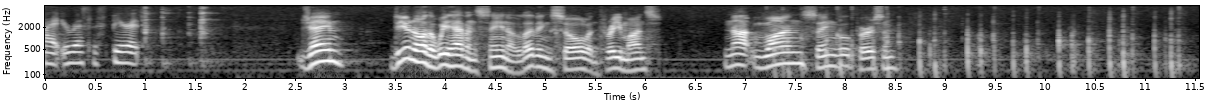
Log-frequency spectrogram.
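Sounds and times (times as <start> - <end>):
speech: 0.0 - 1.2, 2.5 - 6.2, 6.8 - 8.6
horse hooves clip-clopping: 7.3 - 11.5.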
